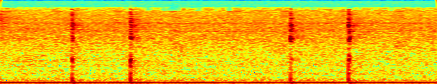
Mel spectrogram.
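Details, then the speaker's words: Anterior chest percussion of an adult male by a second-year paramedic student in a respiratory OSCE, at supraclavicular and infraclavicular sites: four brief hollow taps over a low hum, a normal resonant note. "So I'll be listening for um resonance supravicular and infraovvicular."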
